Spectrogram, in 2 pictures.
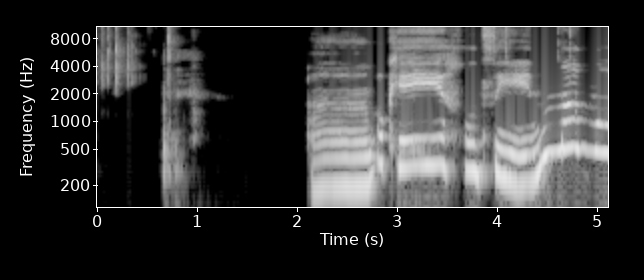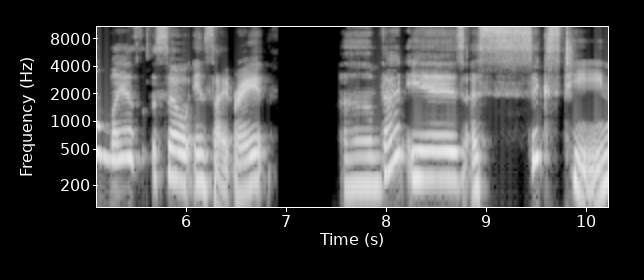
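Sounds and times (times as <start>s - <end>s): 
two sparkly dice rattling: 0.0s - 0.6s
dice tumbling onto a hard surface: 0.0s - 0.8s
speech: 2.1s - 6.9s, 7.5s - 10.2s.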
